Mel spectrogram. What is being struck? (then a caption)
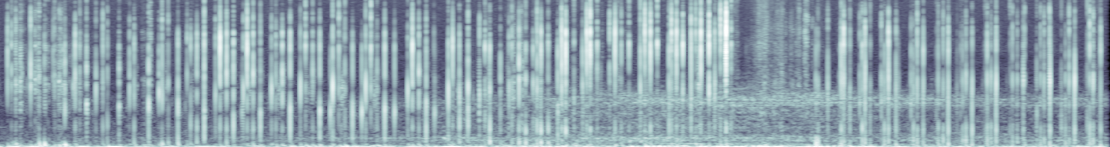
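Beeswax-coated fabric wrap. Long nails scratch and tap a package wrapped in an orange-print beeswax fabric wrap, producing a dense, steady stream of quick, dry, crinkly clicks and scratches. The taps are short and bright with almost no ring, over a low, faint background rumble.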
